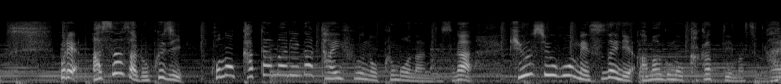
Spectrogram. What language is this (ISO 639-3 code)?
jpn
